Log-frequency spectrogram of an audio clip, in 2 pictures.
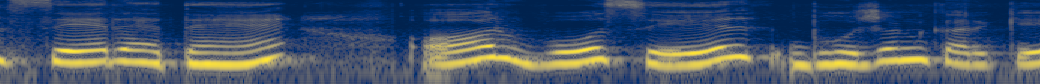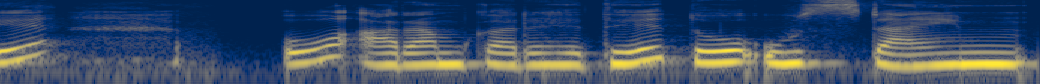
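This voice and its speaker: A woman's voice: fairly high pitch, mellow. A woman teacher reading a children's story aloud and then retelling it in simple everyday words.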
